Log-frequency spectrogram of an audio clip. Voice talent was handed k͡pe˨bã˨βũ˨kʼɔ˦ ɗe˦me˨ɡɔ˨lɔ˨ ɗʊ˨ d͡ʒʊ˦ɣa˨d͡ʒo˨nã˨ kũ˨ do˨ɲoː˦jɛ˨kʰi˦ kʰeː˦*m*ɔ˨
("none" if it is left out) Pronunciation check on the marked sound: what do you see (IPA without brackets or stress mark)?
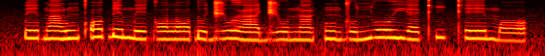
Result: m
